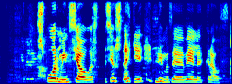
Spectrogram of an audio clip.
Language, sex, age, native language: Icelandic, female, 11, Icelandic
